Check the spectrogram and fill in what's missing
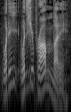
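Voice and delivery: fast, high, exasperated challenge; mock-annoyed what is your problem; irritated retort. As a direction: snap back at a stranger who is swearing. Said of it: "I'm looking at him going".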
